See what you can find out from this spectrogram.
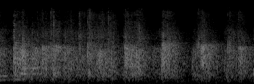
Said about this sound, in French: Vous pouvez applaudir le Seigneur parce que c'est pas moi, c'est lui.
